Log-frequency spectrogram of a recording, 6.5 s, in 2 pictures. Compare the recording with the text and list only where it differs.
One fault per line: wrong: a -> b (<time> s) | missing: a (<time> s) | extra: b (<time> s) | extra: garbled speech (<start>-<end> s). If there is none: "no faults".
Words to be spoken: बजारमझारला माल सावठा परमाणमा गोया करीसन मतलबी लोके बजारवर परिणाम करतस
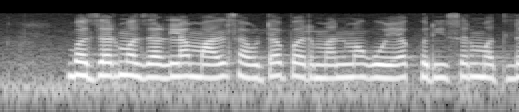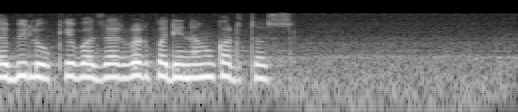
no faults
